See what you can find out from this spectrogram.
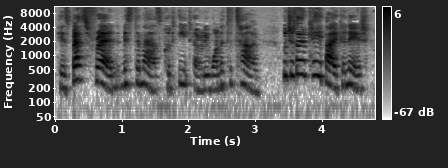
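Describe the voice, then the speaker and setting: Animated higher-voiced woman reading a children's story. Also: normal speed, recorded from a distance. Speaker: storyteller, school reader. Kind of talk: expressive children's story narration.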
